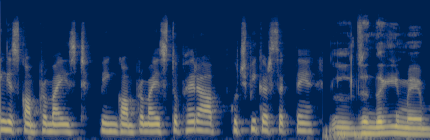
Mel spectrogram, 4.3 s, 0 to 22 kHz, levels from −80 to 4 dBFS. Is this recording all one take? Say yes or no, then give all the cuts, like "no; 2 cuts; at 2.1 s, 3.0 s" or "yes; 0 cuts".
no; 1 cut; at 3.2 s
